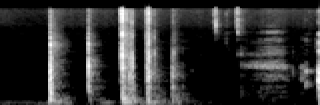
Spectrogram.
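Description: Drawing supplies set down on a desk: a quick run of sharp knocks and clicks as a compass, pencil, marker and crayons are placed on the paper.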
